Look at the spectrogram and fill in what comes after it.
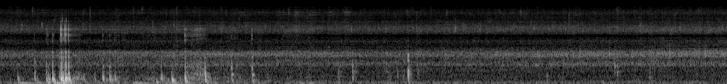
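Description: Hot oil sizzling steadily in an Instant Pot's non-stick inner pot on the sauté setting as marinated pork goes in to brown. A few sharp knocks and clatters in the first two seconds.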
